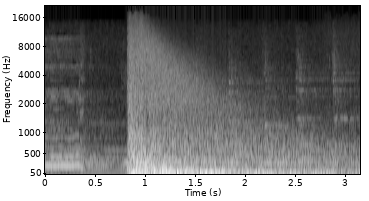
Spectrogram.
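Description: Gunfire on a command to fire: a single loud, sudden blast that bursts out after a brief quiet lead-in, then rolls into a long, rumbling roar that slowly fades.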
